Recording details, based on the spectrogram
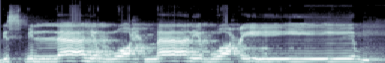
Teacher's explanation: बिस्मिल्लाह में अल्लाह तबारक व तआला के लाम को बारीक पढ़ेंगे, क्योंकि अल्लाह अज़्ज़ व जल के लाम से पहले ज़ेर आ रहा है, उसको बारीक पढ़ेंगे।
